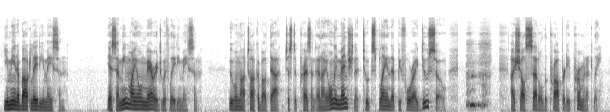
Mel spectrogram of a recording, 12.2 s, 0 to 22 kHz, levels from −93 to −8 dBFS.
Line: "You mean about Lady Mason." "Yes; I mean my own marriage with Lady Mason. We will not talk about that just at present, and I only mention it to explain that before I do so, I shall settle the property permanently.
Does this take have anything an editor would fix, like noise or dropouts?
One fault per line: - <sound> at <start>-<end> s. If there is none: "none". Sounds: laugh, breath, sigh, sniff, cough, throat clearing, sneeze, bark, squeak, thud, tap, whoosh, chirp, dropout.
- sigh at 9.3-9.8 s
